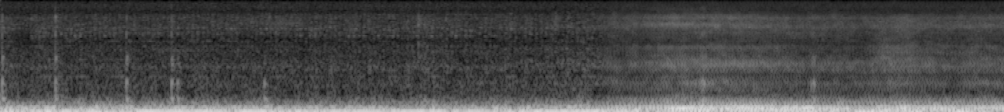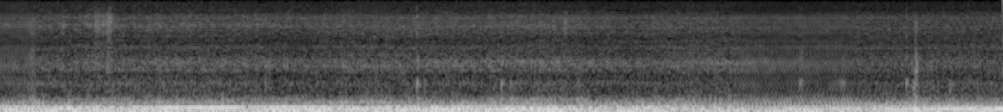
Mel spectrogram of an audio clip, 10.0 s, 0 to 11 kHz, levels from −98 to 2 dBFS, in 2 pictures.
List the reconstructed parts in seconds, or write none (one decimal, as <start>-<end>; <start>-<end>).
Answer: 3.0-5.2; 8.7-9.3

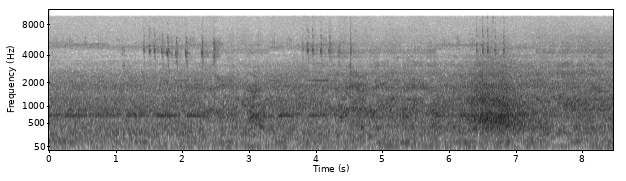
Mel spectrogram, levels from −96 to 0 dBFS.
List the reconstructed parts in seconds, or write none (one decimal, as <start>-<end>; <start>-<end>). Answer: 2.3-3.3; 4.2-5.8; 7.3-8.5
